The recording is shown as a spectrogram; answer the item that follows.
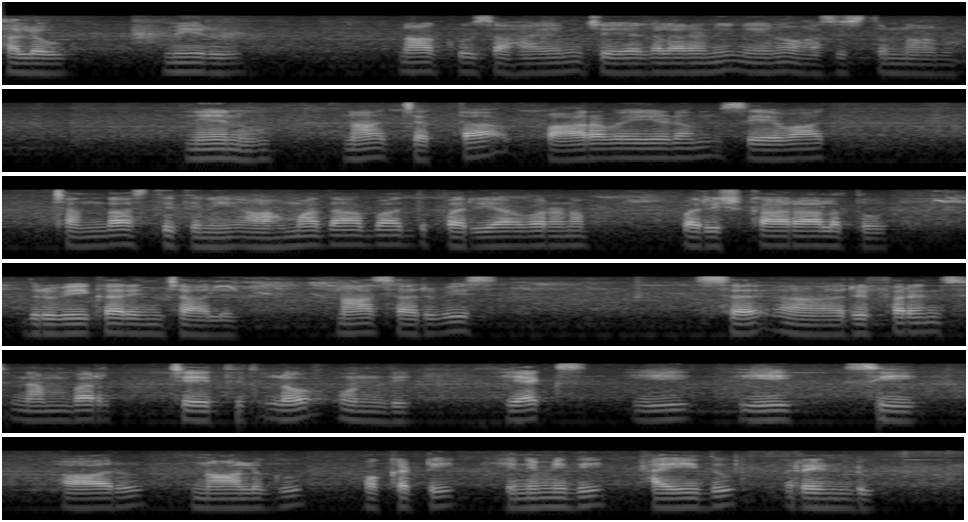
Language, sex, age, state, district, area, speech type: Telugu, male, 18-30, Andhra Pradesh, N T Rama Rao, urban, read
